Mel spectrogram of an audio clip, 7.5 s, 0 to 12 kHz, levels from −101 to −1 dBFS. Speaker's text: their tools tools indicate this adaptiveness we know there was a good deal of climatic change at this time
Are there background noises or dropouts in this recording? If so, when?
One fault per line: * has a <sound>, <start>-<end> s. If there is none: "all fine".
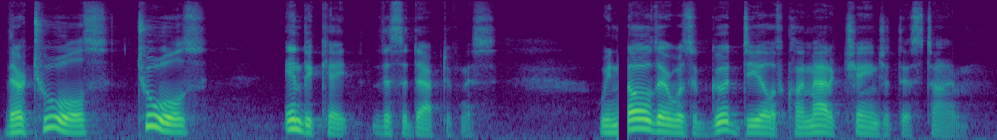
* has a dropout, 4.6-4.7 s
